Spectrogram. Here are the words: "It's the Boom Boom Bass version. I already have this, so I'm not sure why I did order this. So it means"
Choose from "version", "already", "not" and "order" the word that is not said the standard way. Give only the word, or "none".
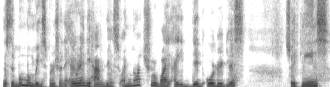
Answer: version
